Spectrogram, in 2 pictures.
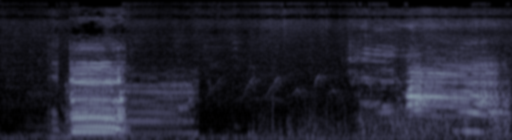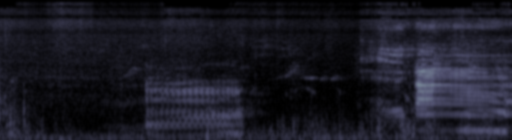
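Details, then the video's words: Healthy, tame cattle wandering in a rice paddy, grazing on grass; four moos, one loud and short, others longer and strained, over a noisy rustling background. "Suara Sapi Moo, Lembu Sedang Makan Rumput"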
